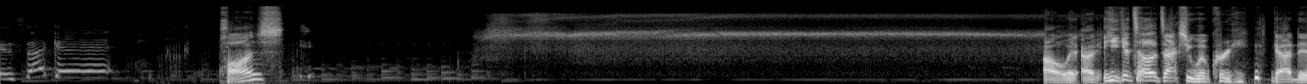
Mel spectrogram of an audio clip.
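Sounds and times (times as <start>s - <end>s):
gas hissing from can: 4.7s - 11.5s.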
